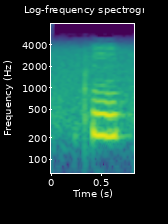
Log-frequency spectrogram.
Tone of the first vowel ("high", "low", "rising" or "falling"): low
